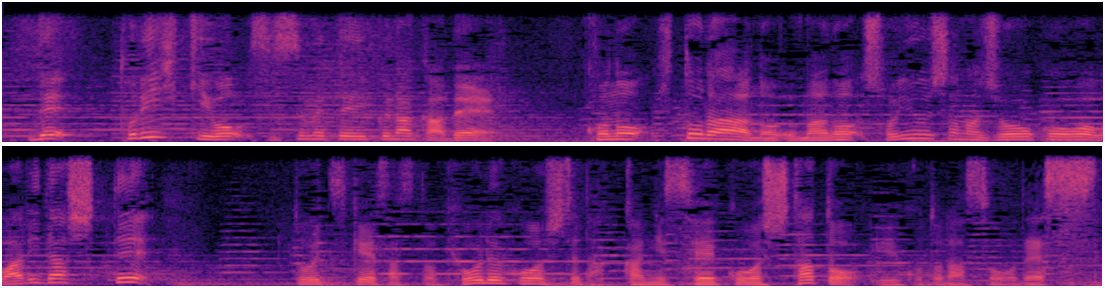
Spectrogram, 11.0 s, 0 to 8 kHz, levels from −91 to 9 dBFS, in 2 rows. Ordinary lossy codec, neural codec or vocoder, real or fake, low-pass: none; none; real; 7.2 kHz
